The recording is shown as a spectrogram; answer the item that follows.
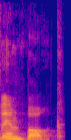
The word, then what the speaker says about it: Imbolc: I've heard someone say Imbolc instead of Imbolc. Unlike Samhain, there is an easier way for someone who is new and mispronounces it for the first time to remember the correct way. Here it is. We go to Costco to buy things in bulk.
